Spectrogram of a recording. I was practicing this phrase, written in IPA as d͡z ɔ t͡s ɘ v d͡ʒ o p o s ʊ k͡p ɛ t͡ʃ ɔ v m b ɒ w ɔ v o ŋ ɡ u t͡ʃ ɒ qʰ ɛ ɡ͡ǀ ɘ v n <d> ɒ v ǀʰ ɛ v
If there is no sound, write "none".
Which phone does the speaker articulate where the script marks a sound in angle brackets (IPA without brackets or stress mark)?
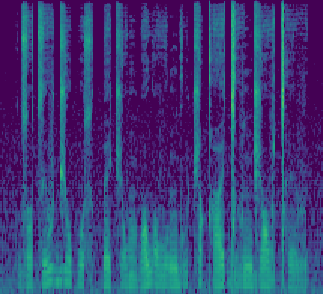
d͡ʒ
